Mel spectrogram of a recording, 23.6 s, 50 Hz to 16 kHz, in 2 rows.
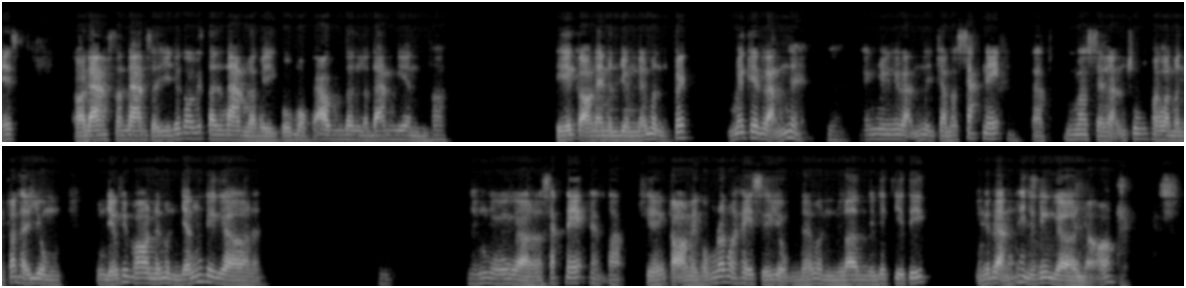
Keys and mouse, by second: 6.2 click, 10.3 alt+right click, 11.0 alt+right click, 12.8 alt+click, 15.9 alt+click, 17.2 alt+right click, 20.8 alt+right click, 21.4 alt+right click.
